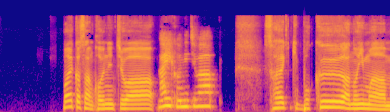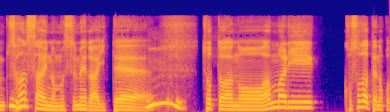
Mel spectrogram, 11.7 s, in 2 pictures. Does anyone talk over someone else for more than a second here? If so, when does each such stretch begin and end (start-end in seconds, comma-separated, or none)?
none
